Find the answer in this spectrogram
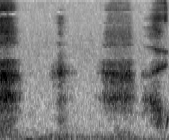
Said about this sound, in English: Just for right now. Could you stop breathing in my ear?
